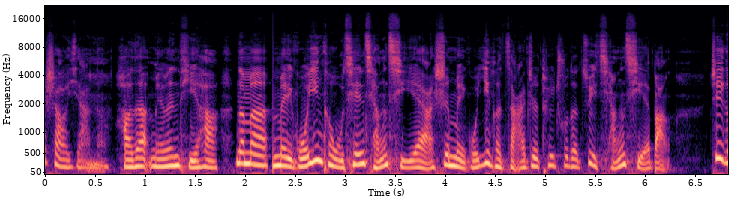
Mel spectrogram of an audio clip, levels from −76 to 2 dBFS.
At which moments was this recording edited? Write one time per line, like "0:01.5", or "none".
none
